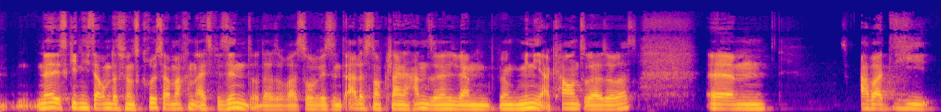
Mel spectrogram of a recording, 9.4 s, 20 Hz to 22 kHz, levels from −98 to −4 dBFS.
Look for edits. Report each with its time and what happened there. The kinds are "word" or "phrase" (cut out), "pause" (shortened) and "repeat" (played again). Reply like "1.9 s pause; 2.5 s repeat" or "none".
none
